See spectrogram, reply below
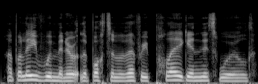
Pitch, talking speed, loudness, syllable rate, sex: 170 Hz, 300 wpm, -16 LUFS, 8.6 syllables/s, female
